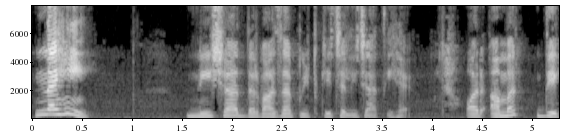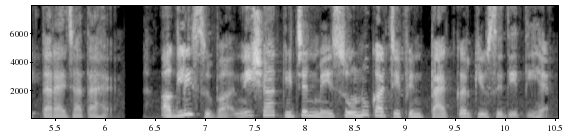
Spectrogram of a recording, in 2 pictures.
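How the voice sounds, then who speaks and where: A woman narrating an animated moral story in a scripted storytelling style. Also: medium pitch, a little slow.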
